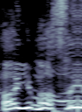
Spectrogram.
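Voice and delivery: high, strained cartoon voice; Family Guy character voice. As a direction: squeak it out like the cartoon. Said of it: "that character from Family Guy".

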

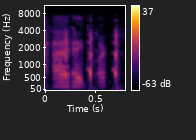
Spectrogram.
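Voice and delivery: very soft, strained rasp; barely able to talk. Retold or imitated. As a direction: imitate a shot voice trying to answer. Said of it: "He can barely talk".

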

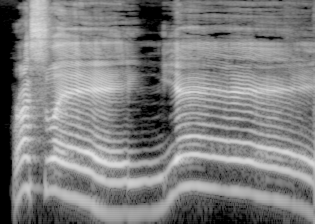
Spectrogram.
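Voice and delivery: loud, high mock celebration; sarcastic cheer. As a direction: cheer it with bitter irony. Sarcastic cheer after a grim fact.

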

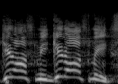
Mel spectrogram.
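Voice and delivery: pushing people away. Retold or imitated. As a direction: shove them off with your voice.

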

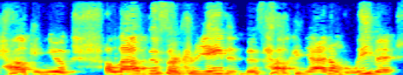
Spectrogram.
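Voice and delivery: high, loud self-scolding; scolding herself. Retold or imitated. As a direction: berate yourself in disbelief. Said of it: "I'm like".

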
